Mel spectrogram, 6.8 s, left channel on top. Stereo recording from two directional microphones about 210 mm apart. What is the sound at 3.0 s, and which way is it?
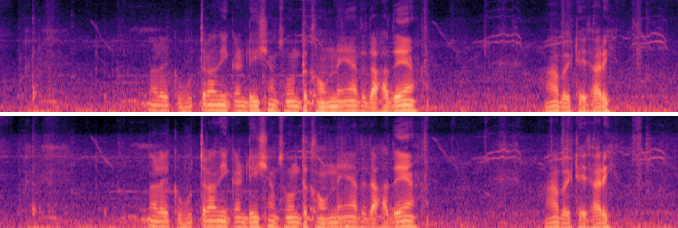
Speech, 20° left (ahead or behind).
